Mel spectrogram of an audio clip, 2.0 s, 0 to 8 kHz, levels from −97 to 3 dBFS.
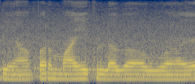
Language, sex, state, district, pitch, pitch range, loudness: Hindi, male, Uttar Pradesh, Shamli, 125 Hz, 120-130 Hz, -17 LUFS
